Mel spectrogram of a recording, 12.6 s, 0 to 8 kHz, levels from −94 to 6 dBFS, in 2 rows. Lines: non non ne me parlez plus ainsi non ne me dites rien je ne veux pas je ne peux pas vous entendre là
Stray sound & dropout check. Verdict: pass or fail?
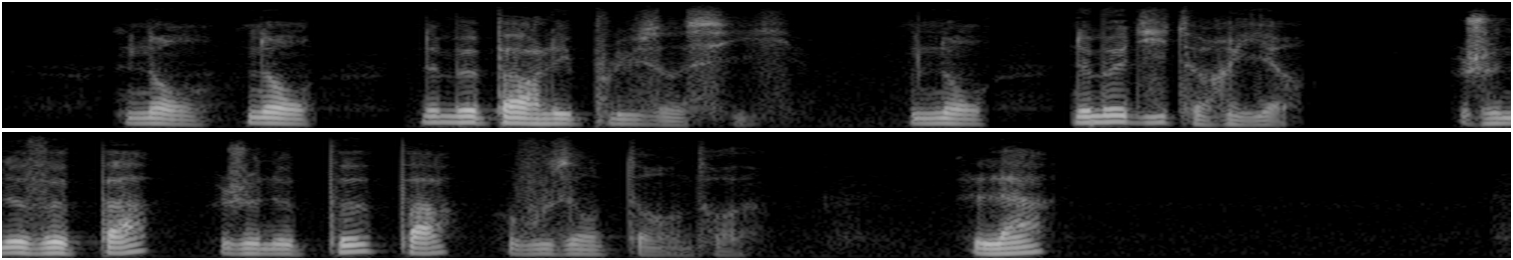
pass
